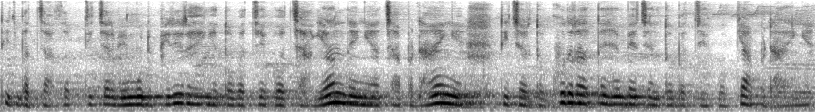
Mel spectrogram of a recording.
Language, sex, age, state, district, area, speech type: Hindi, female, 30-45, Bihar, Begusarai, rural, spontaneous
